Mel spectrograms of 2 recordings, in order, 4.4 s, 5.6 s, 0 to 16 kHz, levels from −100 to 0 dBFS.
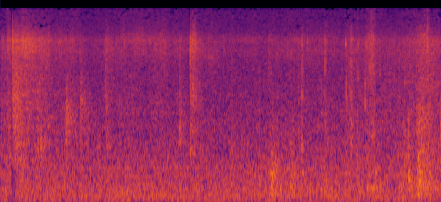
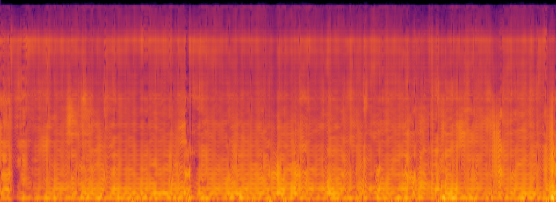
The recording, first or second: first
